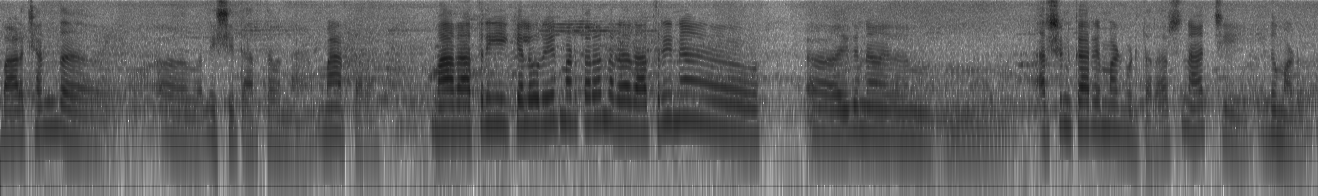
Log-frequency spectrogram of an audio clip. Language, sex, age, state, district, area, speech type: Kannada, female, 60+, Karnataka, Gadag, rural, spontaneous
